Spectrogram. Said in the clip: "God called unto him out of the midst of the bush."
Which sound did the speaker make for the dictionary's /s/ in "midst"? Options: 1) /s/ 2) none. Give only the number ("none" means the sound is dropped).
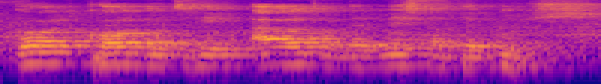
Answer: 1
